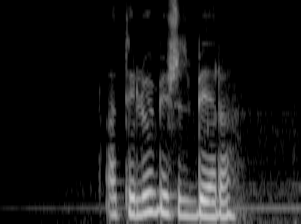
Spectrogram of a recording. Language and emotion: Russian, neutral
